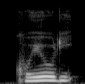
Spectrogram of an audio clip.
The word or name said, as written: Koyori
